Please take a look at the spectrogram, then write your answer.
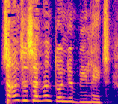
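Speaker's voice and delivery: high, pushy follow-up question; nosy questioner. Acted. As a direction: pester them, voice pitched high. Acting a persistent questioner. (mataas at mapilit na pagtatanong)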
